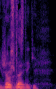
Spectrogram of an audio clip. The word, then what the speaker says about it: Georges Moustaki: Georges Moustaki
